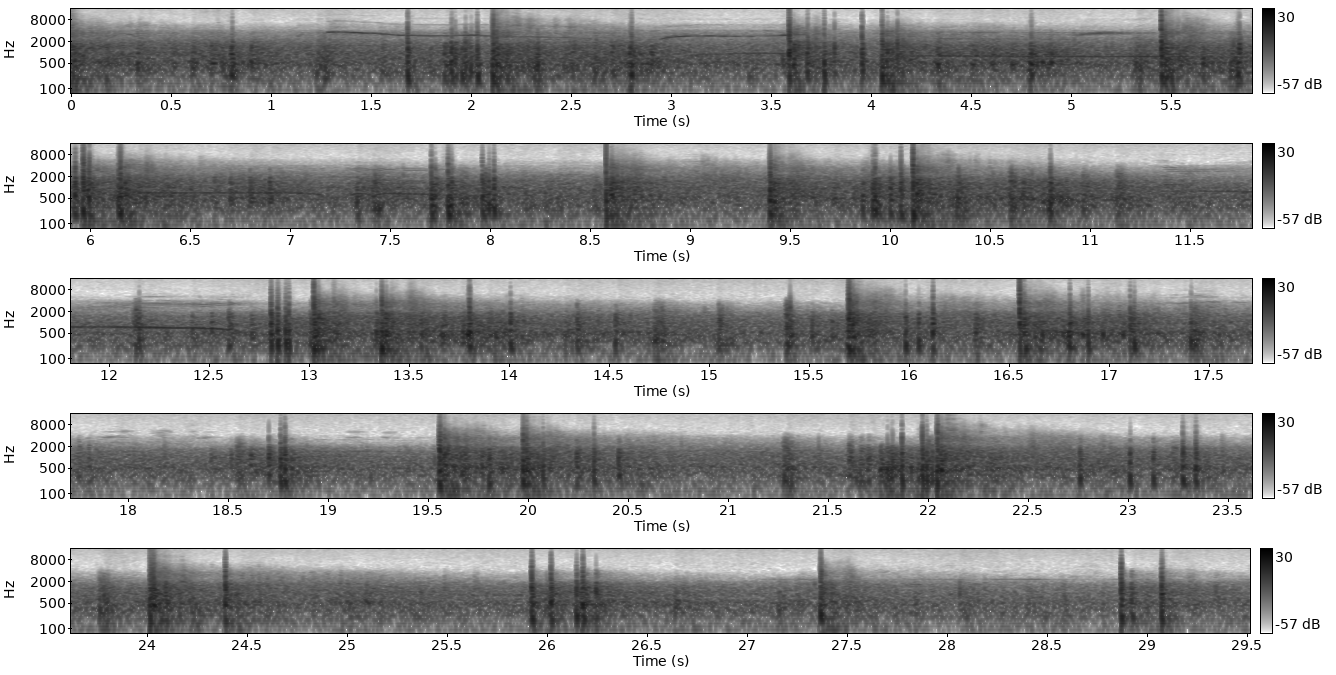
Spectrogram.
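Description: Aerial fireworks shells bursting one after another at irregular intervals, sharp bangs over continuous crackling. The bangs grow sparser and quieter near the end.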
